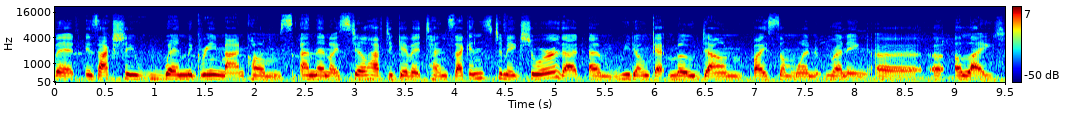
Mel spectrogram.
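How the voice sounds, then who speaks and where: An American accent from a woman at a moderate pace, noticeable background noise behind her. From US suburbs. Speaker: parent, environmental sector worker. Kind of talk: interview.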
